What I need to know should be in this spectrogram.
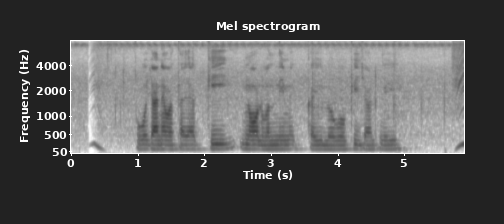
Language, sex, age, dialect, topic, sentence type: Hindi, male, 18-24, Kanauji Braj Bhasha, banking, statement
